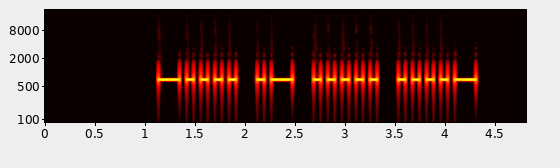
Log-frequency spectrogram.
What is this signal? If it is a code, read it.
Morse code, heard as a keyed tone, about 17 wpm, 700 Hz. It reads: 6A54
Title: Common Cut Numbers - 4-Digit 17wpm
